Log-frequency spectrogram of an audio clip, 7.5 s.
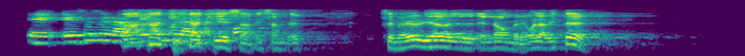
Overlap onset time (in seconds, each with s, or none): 1.2 s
